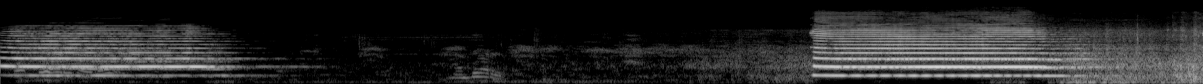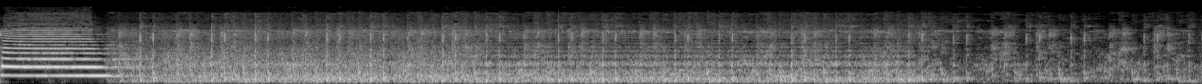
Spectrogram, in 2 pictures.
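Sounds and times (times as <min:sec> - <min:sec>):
train horn blasts: 0:00.0 - 0:03.0, 0:08.1 - 0:11.4, 0:12.0 - 0:13.6
train rushing past: 0:06.2 - 0:24.0
wheels clacking on rail joints: 0:10.8 - 0:24.0.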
